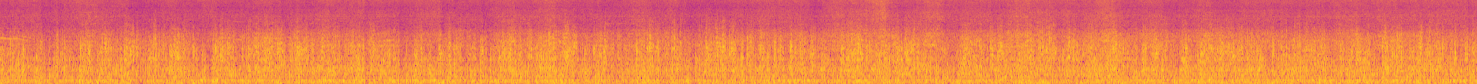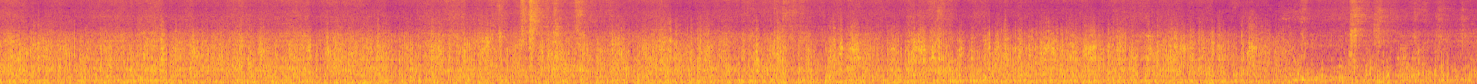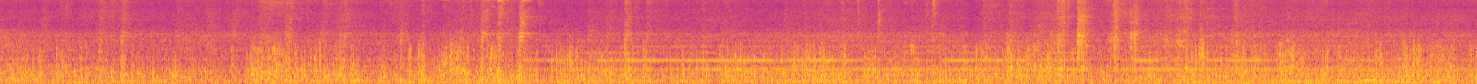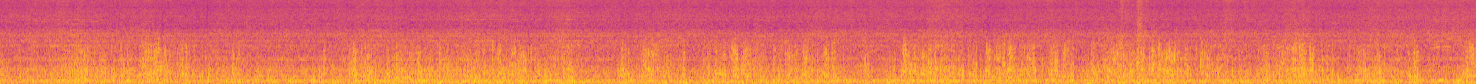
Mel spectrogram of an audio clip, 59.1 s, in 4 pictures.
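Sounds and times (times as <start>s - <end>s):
train coaches rumbling on track: 0.0s - 59.0s
train horn blasts: 34.8s - 44.2s.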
